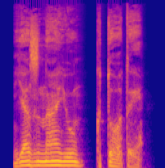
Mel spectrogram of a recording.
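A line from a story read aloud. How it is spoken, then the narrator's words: Stoat's barely audible voice. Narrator (Russian): сообщил горностай еле слышно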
